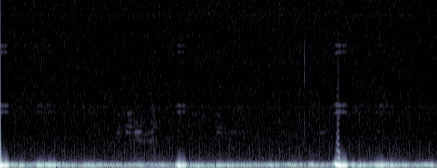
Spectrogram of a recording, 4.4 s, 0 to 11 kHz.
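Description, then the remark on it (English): Fin whale calls sped up tenfold: a low, steady hum with repeated pulsing, broken by a couple of brief louder blips, one with a short sharp chirp-like sweep. “These are fin whale calls that have been sped up 10 times so they're audible to the human ear.”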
